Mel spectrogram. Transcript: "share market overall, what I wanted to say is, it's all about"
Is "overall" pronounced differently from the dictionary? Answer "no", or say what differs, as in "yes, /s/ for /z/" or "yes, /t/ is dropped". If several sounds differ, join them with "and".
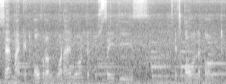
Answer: no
